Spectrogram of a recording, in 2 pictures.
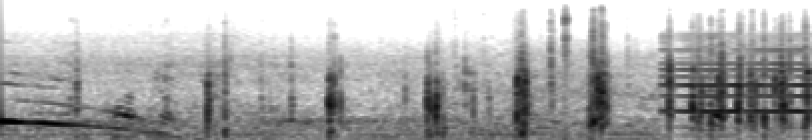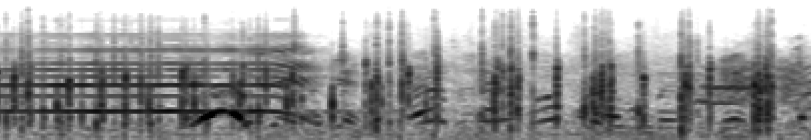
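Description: Voices of a group of players gathered close together, with sharp claps and slaps throughout that grow denser near the end as hands are clapped. A steady held tone with several pitches at once sounds for about two seconds in the middle.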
